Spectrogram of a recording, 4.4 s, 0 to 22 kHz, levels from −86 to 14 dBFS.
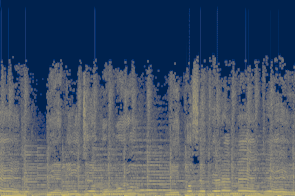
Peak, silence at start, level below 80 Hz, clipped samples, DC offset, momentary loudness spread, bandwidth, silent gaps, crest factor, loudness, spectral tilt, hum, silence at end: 0 dBFS; 0 s; -22 dBFS; under 0.1%; under 0.1%; 4 LU; 16.5 kHz; none; 12 dB; -12 LUFS; -4.5 dB/octave; none; 0 s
